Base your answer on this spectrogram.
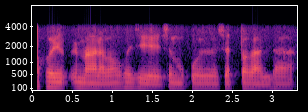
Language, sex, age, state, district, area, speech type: Manipuri, male, 30-45, Manipur, Imphal West, rural, conversation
